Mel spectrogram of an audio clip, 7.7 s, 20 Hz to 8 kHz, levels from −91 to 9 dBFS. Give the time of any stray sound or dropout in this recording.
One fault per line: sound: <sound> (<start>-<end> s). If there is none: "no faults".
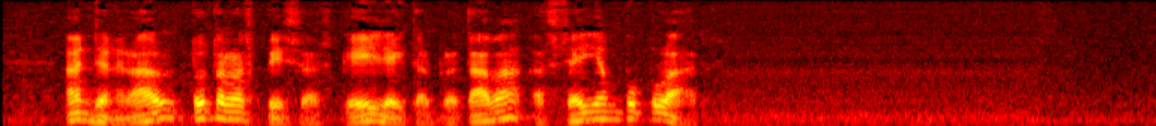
no faults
